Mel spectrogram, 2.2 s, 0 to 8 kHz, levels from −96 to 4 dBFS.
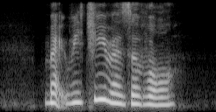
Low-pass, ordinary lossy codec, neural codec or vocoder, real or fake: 7.2 kHz; none; vocoder, 22.05 kHz, 80 mel bands, HiFi-GAN; fake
